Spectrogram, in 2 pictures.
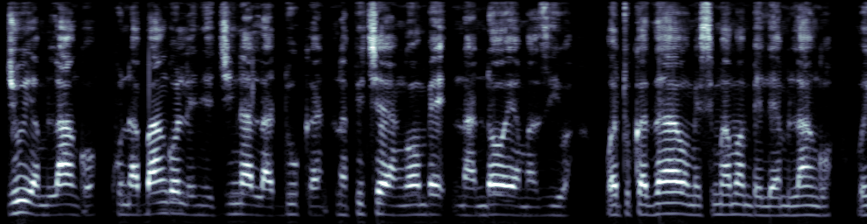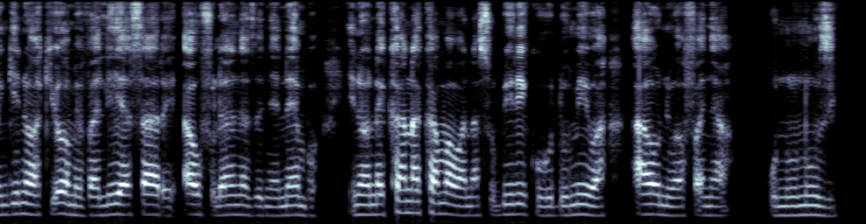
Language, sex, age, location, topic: Swahili, male, 36-49, Kisumu, finance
